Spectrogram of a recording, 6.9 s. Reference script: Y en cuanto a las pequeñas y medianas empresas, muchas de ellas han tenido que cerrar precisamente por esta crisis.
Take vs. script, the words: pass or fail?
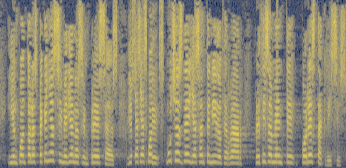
fail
